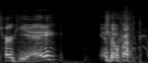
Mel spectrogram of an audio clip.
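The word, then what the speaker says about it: Türkiye: It's pronounced turkey a really.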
